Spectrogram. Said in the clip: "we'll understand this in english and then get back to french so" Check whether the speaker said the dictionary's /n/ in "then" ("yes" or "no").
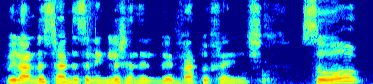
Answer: no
